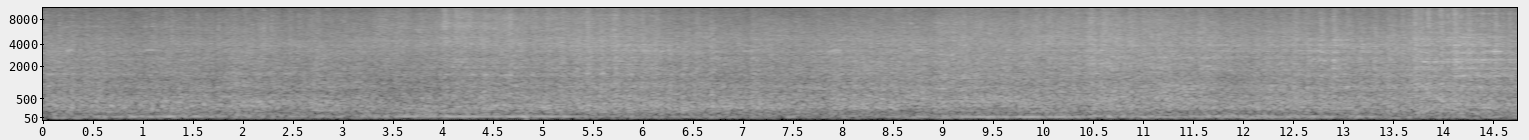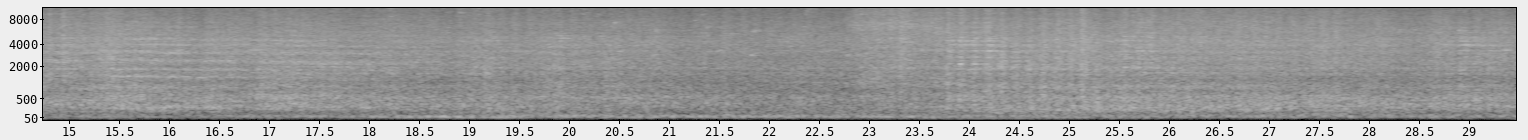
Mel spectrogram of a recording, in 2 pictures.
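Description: Freight train of tank cars rolling past, a steady rumble and clatter of its wheels on the rails.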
